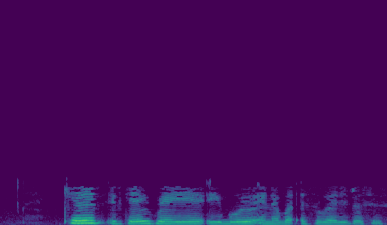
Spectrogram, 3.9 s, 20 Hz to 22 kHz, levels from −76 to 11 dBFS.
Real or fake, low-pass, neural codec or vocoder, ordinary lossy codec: real; 19.8 kHz; none; AAC, 16 kbps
